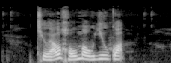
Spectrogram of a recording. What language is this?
Cantonese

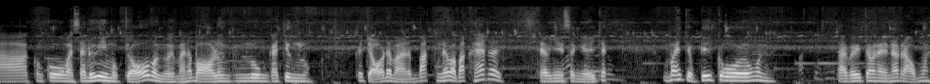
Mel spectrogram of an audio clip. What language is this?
Vietnamese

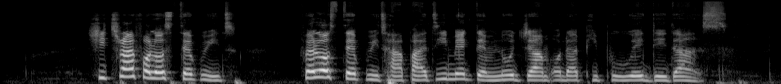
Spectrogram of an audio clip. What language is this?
Nigerian Pidgin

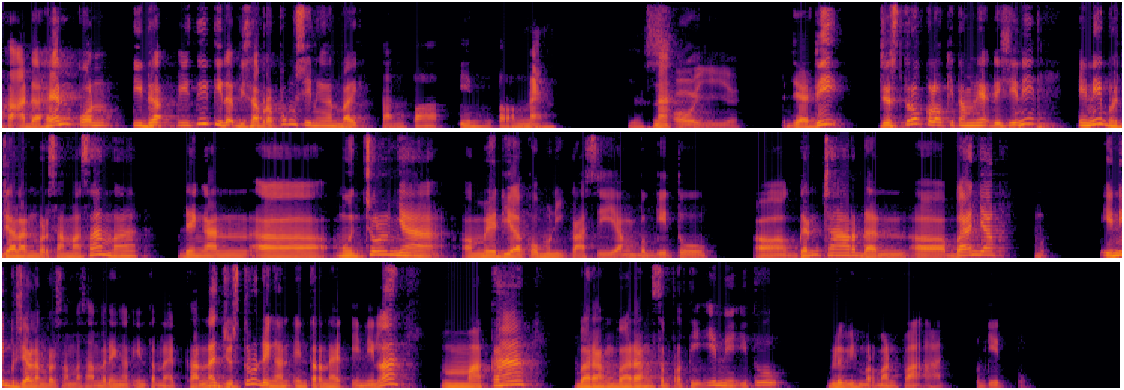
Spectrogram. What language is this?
Indonesian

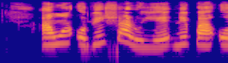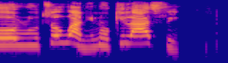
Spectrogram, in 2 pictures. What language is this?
Yoruba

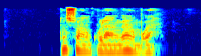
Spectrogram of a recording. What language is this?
Ganda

